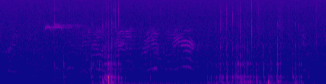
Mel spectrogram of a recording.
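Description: Distant voices calling out across a football field, faint under the commentary microphone, with low rumbles on the microphone about two seconds in and again through the second half.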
